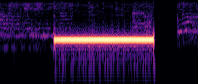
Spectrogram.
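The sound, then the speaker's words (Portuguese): A telephone line tone sounds as a call is placed from a caixinha: one steady, loud, mid-pitched beep lasting about a second, with faint talk just before and after it. “Tô ligando da caixinha.”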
